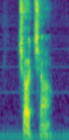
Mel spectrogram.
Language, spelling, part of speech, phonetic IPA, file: Polish, ciocia, noun, [ˈt͡ɕɔ̇t͡ɕa], Pl-ciocia.ogg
